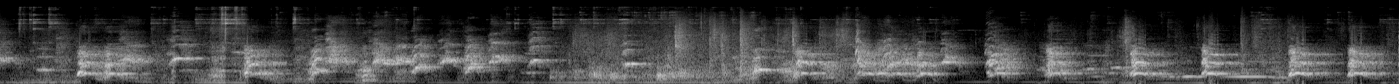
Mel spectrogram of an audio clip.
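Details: Four dogs, Darwin, Vader, Bars and Boudicca, at play on July 8 2010: a long stretch of rapid yapping barks, growls and whining yelps, bunched in irregular bursts, with scuffling noise and a low hum throughout.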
